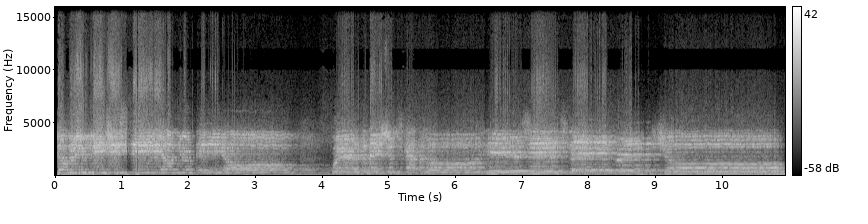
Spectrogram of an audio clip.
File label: jingles; futursonic; where dc hears its favorite show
